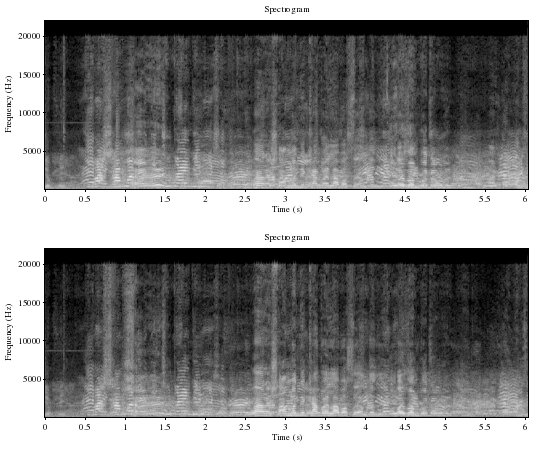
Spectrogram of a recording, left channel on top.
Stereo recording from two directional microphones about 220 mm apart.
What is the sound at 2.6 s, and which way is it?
Speech, 35° right (ahead or behind).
